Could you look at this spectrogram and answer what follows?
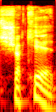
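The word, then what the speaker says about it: שָׁקֵד: word for almond is shaked and the Hebrew word for watch is show ked these words sounds similar and in the Hebrew they are spelt the same just pronounced a bit differently just like in the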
